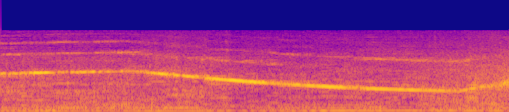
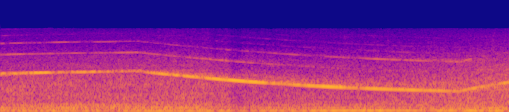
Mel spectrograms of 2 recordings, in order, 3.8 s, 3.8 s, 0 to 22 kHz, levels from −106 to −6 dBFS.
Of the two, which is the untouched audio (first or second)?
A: second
